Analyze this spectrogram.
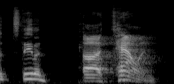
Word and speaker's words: Tallon: bit of shop Stephen tal thanks so much for being on it how do you pronounce it Stephen uh Talon t a l o n like the eagle claw people are always like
